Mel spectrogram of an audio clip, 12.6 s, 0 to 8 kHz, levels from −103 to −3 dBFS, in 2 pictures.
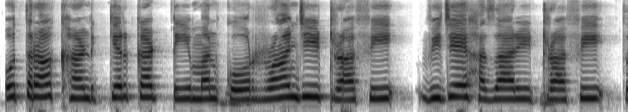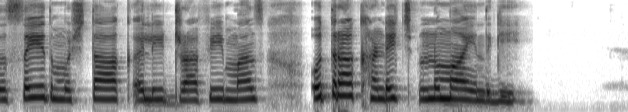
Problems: constant background noise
